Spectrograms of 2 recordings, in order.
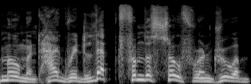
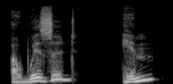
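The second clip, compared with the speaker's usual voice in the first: usual speaking voice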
